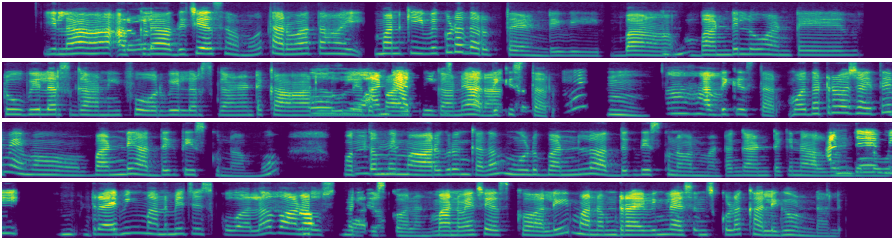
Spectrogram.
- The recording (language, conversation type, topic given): Telugu, podcast, మీ స్నేహితులతో కలిసి చేసిన ఒక మంచి ప్రయాణం గురించి చెప్పగలరా?
- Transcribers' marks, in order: static; in English: "టూ వీలర్స్"; in English: "ఫోర్ వీలర్స్"; other background noise; in English: "డ్రైవింగ్"; in English: "డ్రైవింగ్ లైసెన్స్"; distorted speech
